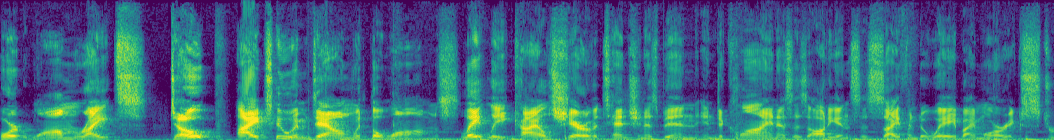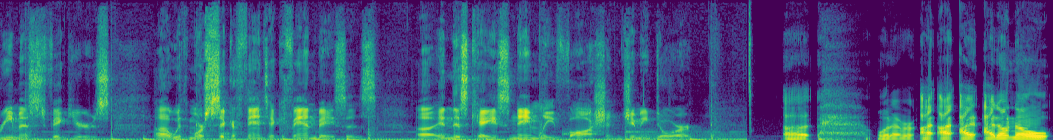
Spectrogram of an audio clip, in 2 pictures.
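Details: Adult male speaker; typical speech.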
